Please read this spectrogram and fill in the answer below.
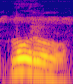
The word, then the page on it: muru: Serewen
